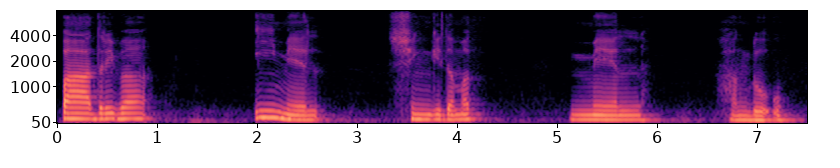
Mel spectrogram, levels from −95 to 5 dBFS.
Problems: none marked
